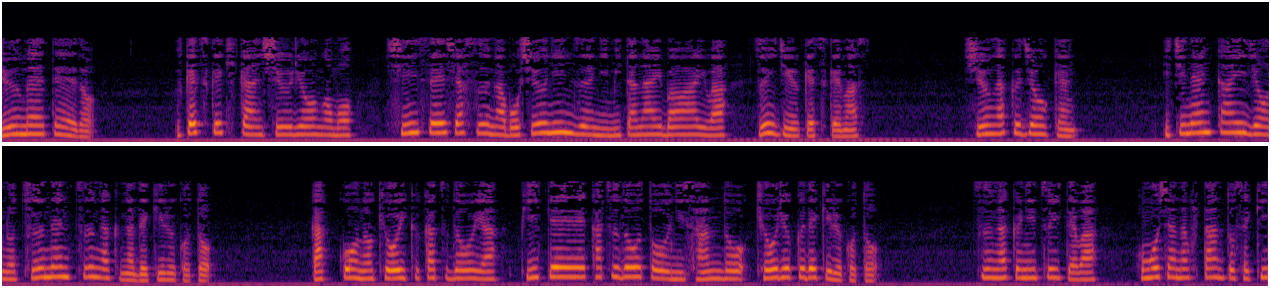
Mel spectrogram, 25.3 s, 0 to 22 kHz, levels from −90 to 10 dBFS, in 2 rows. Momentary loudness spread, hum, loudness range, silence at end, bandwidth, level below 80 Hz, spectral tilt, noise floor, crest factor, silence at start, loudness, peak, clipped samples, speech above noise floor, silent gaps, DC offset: 11 LU; none; 6 LU; 0 s; 8 kHz; -52 dBFS; -5.5 dB/octave; -54 dBFS; 20 dB; 0 s; -27 LUFS; -8 dBFS; under 0.1%; 28 dB; none; under 0.1%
